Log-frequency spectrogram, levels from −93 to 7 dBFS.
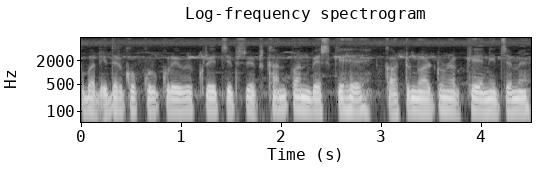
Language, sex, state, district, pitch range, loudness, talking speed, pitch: Hindi, male, Arunachal Pradesh, Longding, 105-110 Hz, -14 LUFS, 225 wpm, 105 Hz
